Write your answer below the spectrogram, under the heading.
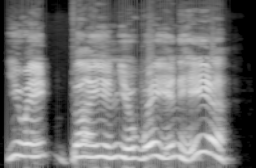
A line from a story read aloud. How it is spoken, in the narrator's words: shouted Silent from up on the wall, but he sounded a little shrill over the possibility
